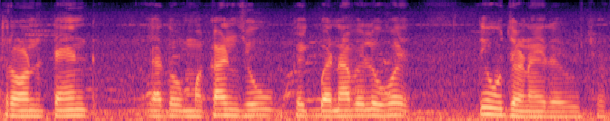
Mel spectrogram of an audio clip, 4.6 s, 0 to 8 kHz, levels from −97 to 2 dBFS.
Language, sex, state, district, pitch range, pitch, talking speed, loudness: Gujarati, male, Gujarat, Gandhinagar, 135-145 Hz, 140 Hz, 155 wpm, -14 LUFS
